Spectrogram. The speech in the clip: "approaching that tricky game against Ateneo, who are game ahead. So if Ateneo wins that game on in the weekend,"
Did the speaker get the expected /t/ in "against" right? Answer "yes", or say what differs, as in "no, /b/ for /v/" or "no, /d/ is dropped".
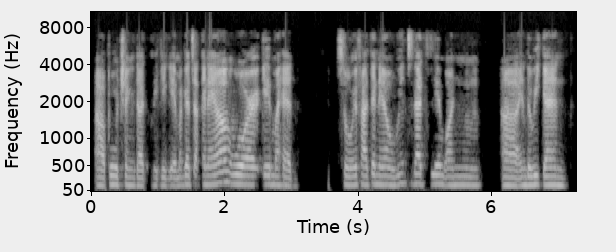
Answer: no, /t/ is dropped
